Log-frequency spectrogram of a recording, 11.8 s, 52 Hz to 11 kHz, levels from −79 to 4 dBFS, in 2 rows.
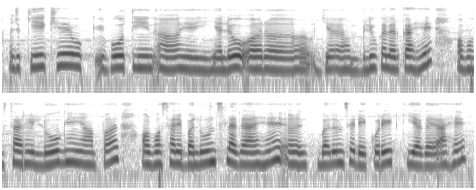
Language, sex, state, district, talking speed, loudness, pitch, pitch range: Hindi, female, Uttar Pradesh, Etah, 170 wpm, -30 LUFS, 220 Hz, 210-235 Hz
